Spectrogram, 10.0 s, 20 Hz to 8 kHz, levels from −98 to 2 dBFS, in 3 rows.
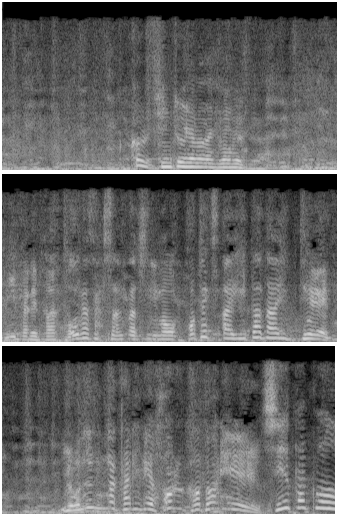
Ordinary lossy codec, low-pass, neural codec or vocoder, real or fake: MP3, 48 kbps; 7.2 kHz; codec, 16 kHz, 2 kbps, FreqCodec, smaller model; fake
